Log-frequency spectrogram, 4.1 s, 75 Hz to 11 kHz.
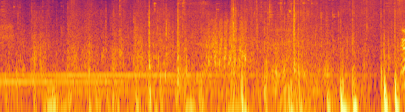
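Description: A horse in the Western video game Red Dead Redemption 2 trots and clip-clops at a fairly low level, its hoofbeats growing louder and more distinct toward the end.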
